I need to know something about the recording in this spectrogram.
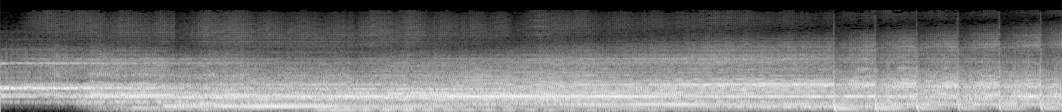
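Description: Techno music: a sustained, distorted synth drone with held tones. A steady kick-drum beat of about two hits a second comes in near the end.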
